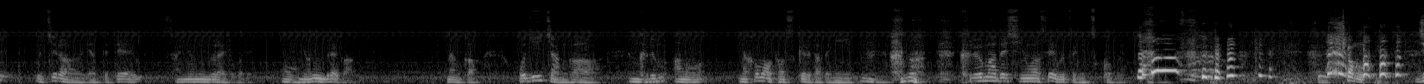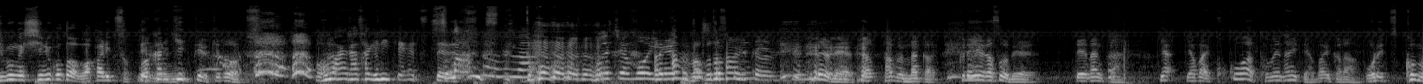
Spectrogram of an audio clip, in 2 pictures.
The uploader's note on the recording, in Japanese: 相変わらず音質が悪く申し訳ないです。次の収録から録音環境を調整します。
